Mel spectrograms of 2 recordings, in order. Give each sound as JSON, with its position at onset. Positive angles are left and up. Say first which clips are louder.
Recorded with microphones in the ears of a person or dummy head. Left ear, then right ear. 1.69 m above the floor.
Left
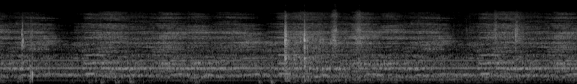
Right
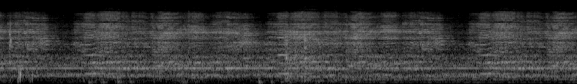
{"t": 0.0, "sound": "a machine running", "louder": "right 2 dB", "side_deg": -35, "distance_m": 8.0}
{"t": 2.8, "sound": "chopping", "louder": "left 3 dB", "side_deg": 50, "distance_m": 2.5}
